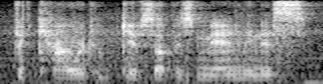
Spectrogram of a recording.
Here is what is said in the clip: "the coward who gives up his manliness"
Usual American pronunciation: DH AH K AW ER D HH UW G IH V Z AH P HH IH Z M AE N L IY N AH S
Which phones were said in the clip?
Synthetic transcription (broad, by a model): DH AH K AW ER D HH UW G IH V Z AH P HH IH Z M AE N L IY N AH S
